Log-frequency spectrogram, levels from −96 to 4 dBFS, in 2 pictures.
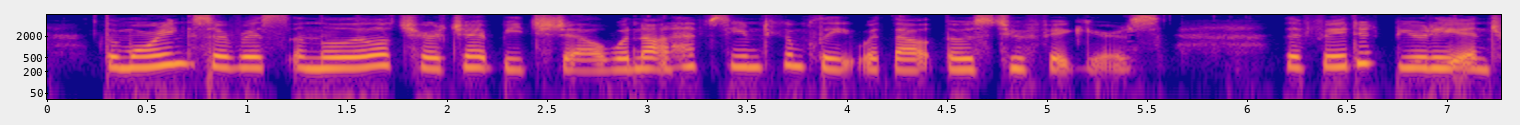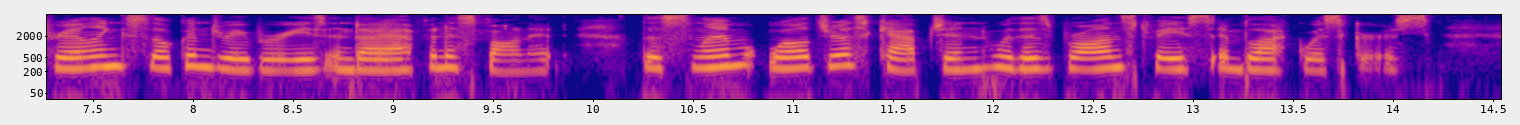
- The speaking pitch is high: Yes, very high, 255 Hz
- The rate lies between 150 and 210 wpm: Yes, average, 165 wpm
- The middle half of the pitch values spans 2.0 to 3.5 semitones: Yes, narrow, 2.6 semitones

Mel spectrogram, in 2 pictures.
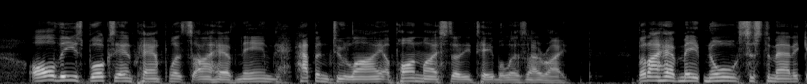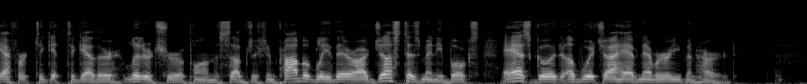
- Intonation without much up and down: No, average, 4.6 semitones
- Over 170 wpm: Yes, average, 180 wpm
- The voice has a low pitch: Yes, low, 120 Hz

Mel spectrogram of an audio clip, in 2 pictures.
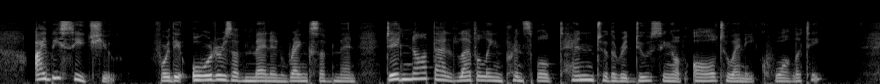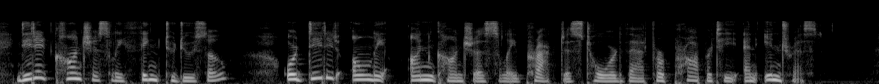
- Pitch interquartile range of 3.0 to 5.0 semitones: No, wide, 5.4 semitones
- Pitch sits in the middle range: Yes, medium, 175 Hz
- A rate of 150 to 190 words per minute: Yes, average, 160 wpm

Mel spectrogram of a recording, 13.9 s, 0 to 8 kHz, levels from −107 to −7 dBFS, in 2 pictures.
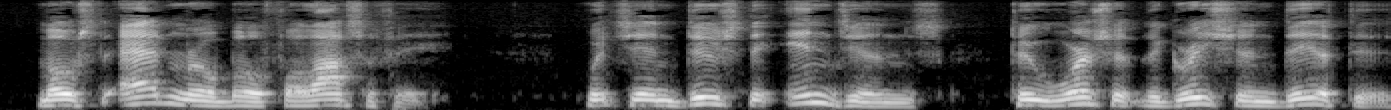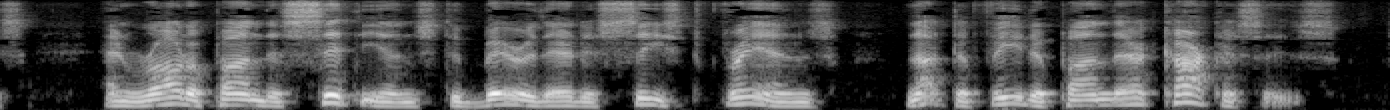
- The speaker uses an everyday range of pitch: No, wide, 5.9 semitones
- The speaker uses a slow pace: Yes, slow, 120 wpm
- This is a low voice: No, medium, 145 Hz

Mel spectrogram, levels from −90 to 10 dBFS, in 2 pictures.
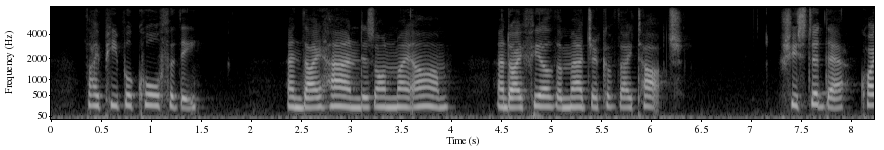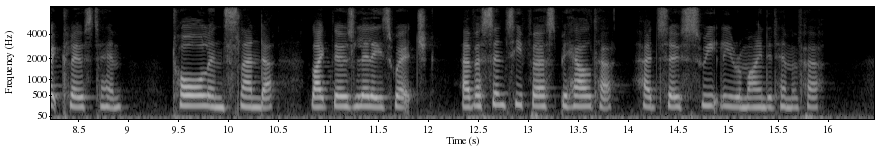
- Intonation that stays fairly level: Yes, narrow, 1.7 semitones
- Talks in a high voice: Yes, high, 230 Hz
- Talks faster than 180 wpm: No, average, 170 wpm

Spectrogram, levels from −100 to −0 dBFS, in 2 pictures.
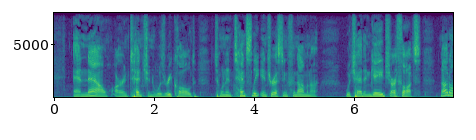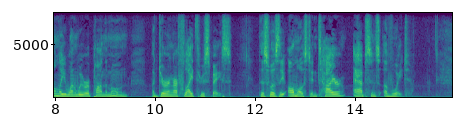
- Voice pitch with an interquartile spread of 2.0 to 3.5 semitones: No, average, 4.2 semitones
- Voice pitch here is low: No, medium, 150 Hz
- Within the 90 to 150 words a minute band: Yes, average, 145 wpm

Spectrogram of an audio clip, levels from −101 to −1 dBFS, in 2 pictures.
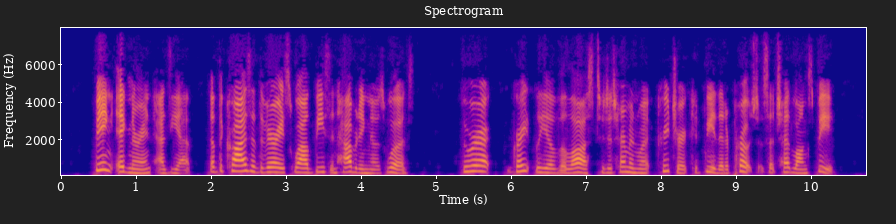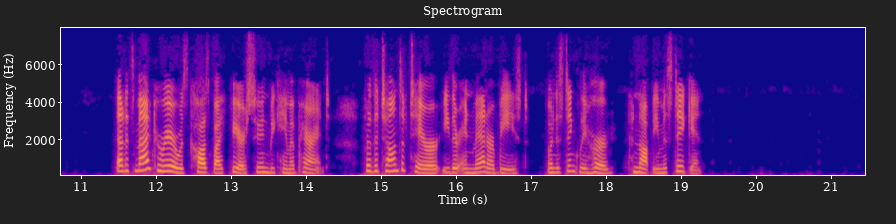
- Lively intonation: No, average, 4.6 semitones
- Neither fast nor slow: Yes, average, 170 wpm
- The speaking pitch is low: No, high, 235 Hz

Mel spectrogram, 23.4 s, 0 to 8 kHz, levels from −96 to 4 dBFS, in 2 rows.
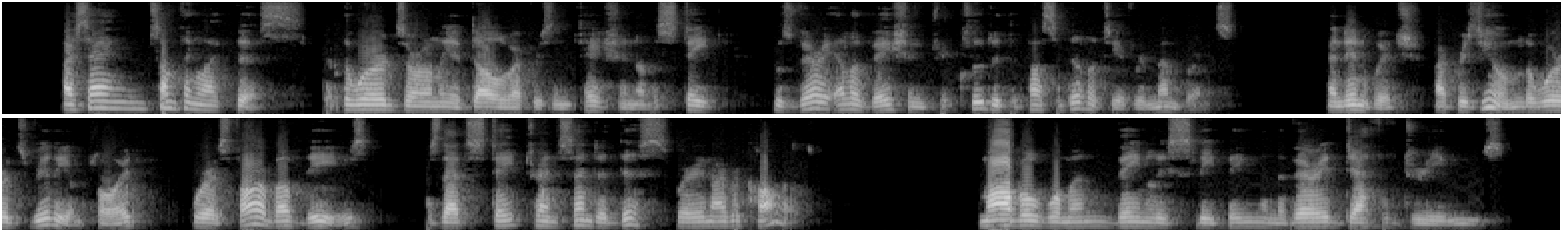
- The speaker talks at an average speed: Yes, average, 145 wpm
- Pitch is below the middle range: Yes, low, 120 Hz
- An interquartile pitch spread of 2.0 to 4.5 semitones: Yes, average, 3.9 semitones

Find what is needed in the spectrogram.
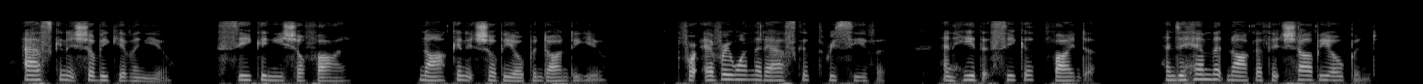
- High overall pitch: Yes, high, 195 Hz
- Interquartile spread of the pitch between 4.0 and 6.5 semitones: No, average, 2.8 semitones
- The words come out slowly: No, average, 170 wpm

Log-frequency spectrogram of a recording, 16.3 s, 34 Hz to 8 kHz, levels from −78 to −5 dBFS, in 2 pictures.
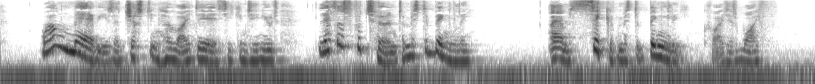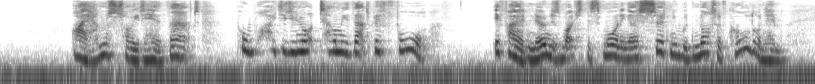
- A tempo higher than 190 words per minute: Yes, average, 200 wpm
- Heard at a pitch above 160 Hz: Yes, medium, 185 Hz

